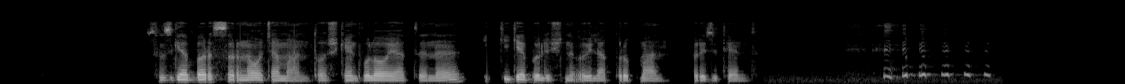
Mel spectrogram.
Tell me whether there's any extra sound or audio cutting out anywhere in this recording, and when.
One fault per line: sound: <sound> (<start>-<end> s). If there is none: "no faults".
sound: laugh (8.4-10.0 s)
